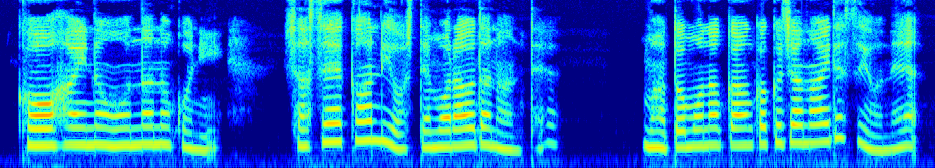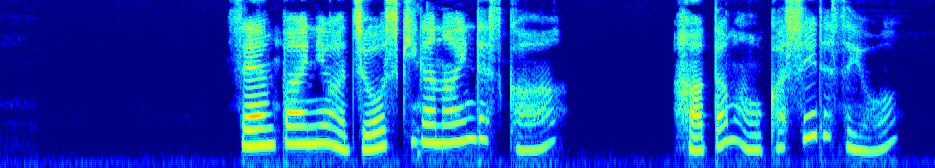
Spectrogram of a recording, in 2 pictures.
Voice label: 調教中音声, ASMR

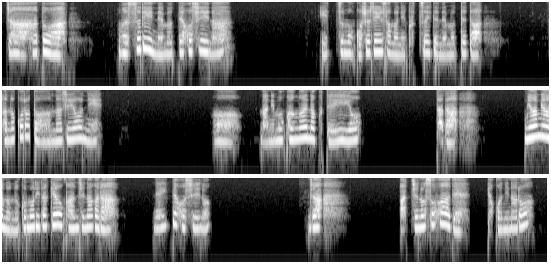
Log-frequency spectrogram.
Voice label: ソファーでおねんね添い寝 左耳メイン, 暖炉音なし

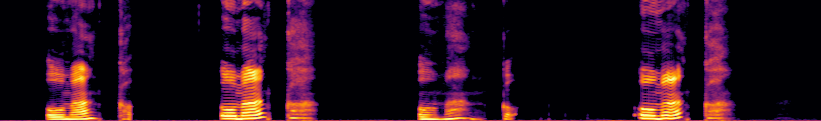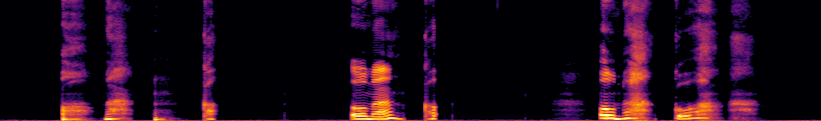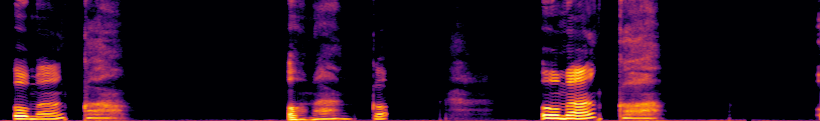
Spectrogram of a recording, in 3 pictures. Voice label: 大人のお姉さん

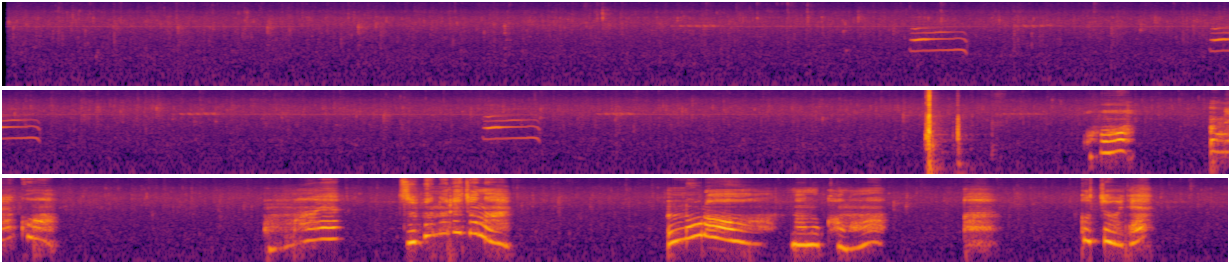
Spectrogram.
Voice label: 女声版; ペトリコール

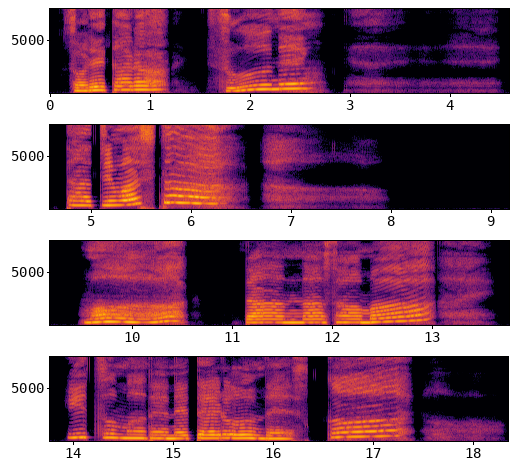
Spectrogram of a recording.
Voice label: モーニングコール, ASMR; モーニングコール２・親子どんぶり♀♂♀

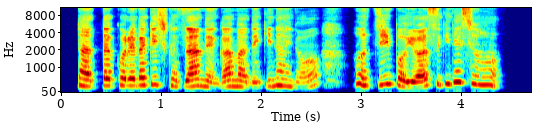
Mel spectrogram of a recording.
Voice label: 女の子台詞

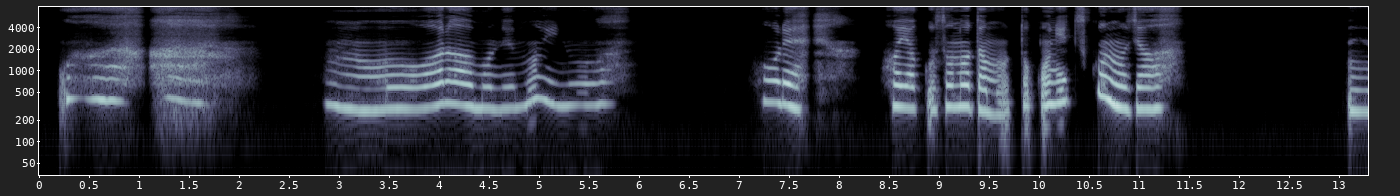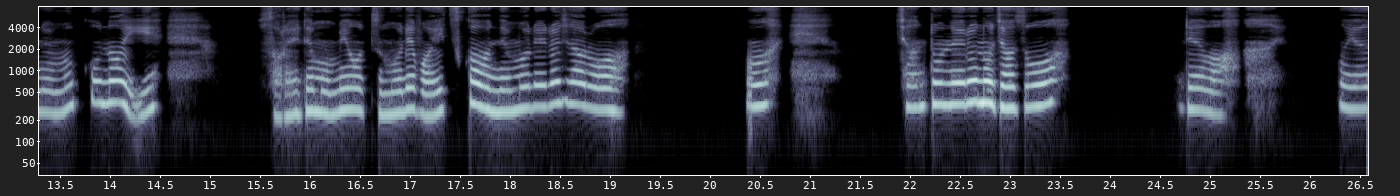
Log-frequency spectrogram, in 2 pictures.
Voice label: 眠そうに, おやすみボイス

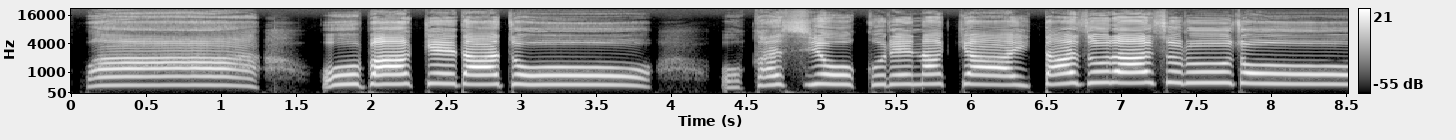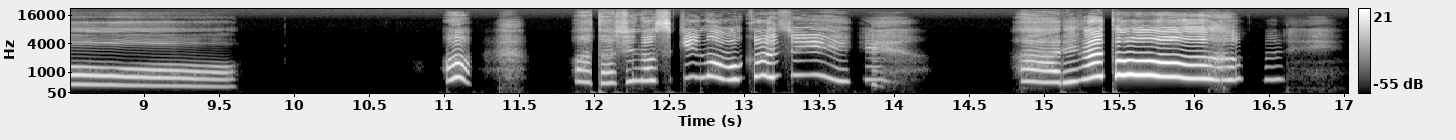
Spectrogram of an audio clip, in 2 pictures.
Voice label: ロリ ハロウィンだよ

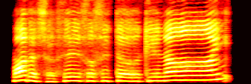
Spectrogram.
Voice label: 女の子 台詞, ASMR

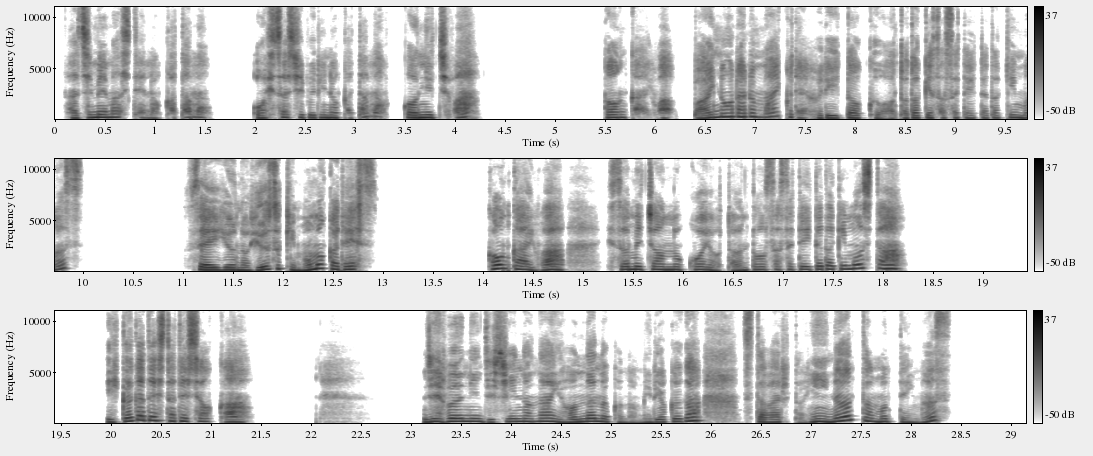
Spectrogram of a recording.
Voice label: フリートーク

